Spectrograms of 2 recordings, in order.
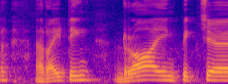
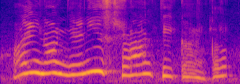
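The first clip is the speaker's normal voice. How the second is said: put-on puppet boy voice; 14 semitones higher than usual. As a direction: play the cheeky little boy puppet. Puppet child voice.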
